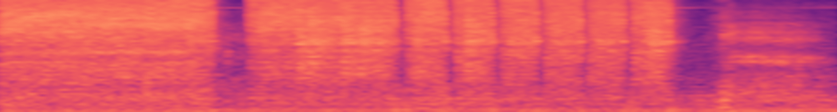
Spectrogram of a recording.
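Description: Airbrush spraying paint in two bursts, the first about a second long and the second about two seconds, cutting off shortly before the end.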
